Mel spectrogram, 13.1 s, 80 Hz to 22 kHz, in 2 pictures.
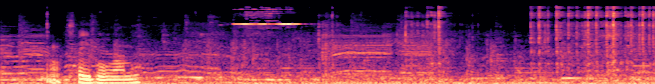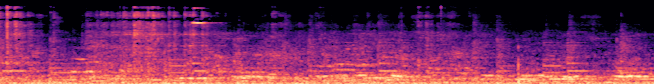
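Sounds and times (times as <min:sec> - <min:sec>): faint background music: 0:00.0 - 0:13.0.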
